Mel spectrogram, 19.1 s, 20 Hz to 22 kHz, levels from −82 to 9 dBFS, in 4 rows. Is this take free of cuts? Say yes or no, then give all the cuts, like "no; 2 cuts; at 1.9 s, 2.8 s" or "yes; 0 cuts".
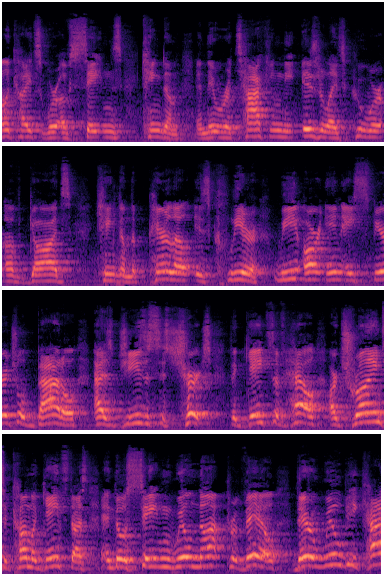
yes; 0 cuts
